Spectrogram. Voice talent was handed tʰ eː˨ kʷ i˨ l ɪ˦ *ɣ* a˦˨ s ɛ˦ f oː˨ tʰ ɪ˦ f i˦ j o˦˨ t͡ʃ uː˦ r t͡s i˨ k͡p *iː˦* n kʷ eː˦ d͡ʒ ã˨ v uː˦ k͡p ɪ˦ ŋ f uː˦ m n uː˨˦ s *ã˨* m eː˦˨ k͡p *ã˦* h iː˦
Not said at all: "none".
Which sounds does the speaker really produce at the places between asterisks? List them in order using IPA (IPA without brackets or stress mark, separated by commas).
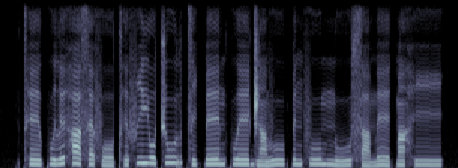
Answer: h, eː˦, a˨, ã˦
